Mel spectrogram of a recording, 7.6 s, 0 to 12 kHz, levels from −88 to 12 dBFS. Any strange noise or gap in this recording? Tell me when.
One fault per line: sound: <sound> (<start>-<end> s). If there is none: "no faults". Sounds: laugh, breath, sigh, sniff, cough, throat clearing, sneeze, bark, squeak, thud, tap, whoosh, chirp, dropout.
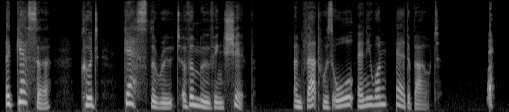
sound: dropout (5.8-5.9 s)
sound: laugh (7.3-7.4 s)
